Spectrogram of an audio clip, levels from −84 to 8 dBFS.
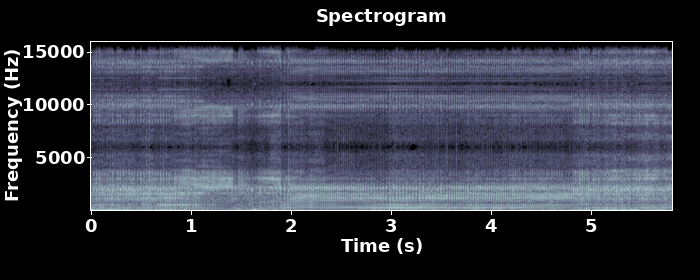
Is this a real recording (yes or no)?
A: yes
